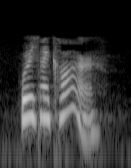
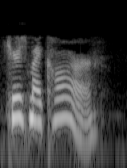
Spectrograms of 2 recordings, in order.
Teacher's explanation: They do, but usually a question will step upward until the very end where it takes one quick little downward step. A question rises a little higher than a statement with the same intonation pattern.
